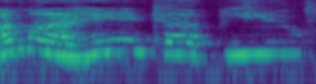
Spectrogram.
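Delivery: small, cute, high-pitched little country twang. Quoting what he said while handcuffing, in his little country voice. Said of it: "He's so country".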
